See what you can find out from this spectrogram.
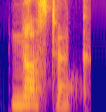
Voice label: "nostoc", Indian

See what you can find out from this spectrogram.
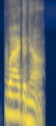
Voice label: "wagoner", Indian

